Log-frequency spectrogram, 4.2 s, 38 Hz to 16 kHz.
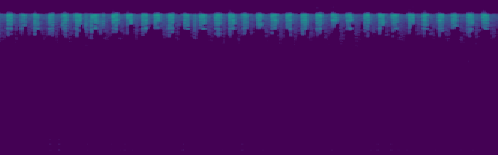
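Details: High, dry buzzing song of a meadow katydid, from the National Institute of Biological Resources in Korea, 2020, pulsing quickly and evenly at about eight beats per second in a clean recording.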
